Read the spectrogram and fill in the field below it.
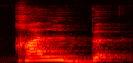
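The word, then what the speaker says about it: قلب: But if we want to pronounce the Kaaf, it is qalb, heart.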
